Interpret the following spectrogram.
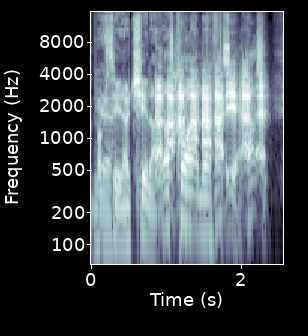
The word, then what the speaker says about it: Pochettino: Pochettino, who managed him at Spurs. I put him next to Ronaldinho, Maradona, and Okocha. One of the most unbelievable talents in the history of football. All right, Pochettino, chill out.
